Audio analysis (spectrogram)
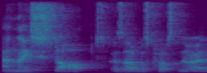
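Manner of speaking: ordinary talk, nothing marked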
